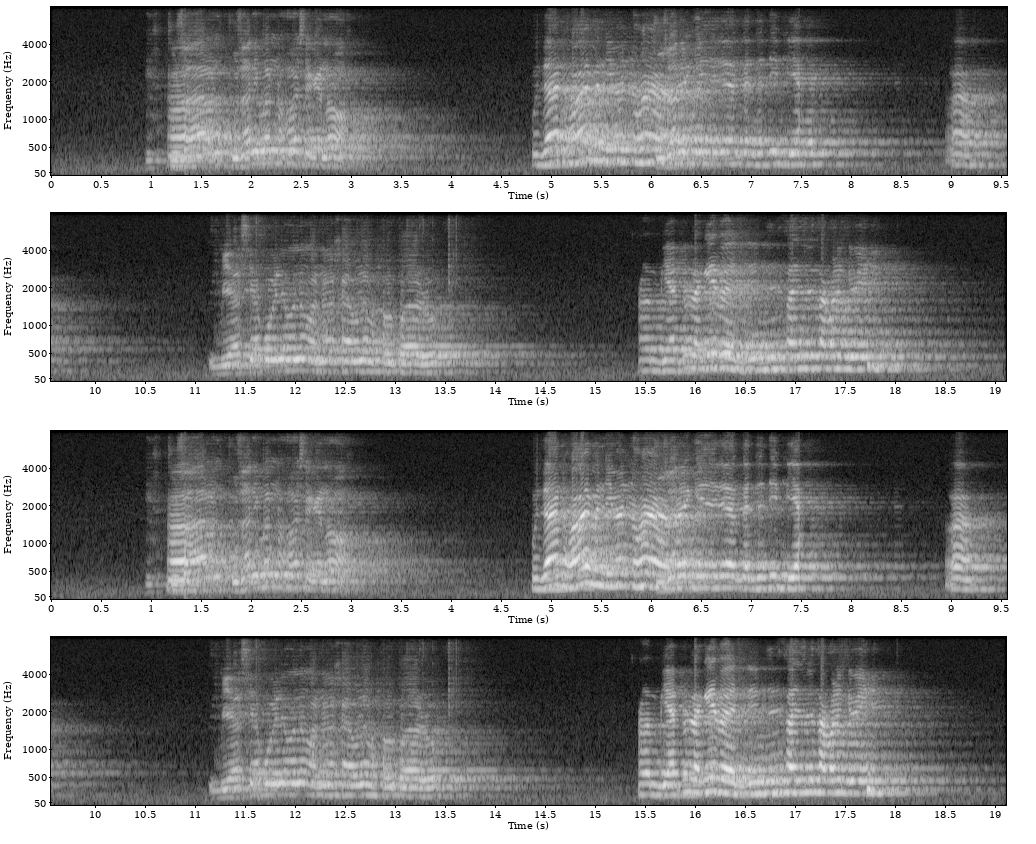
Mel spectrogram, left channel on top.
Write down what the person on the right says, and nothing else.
অ
পূজাত হয় মানে ইমান নহয়
আৰু মানে
কি যদি বিয়া অহ ',
অ, বিয়াতো লাগেই তিনিজনী চাৰিজনী ছাগলৈ দি আহি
